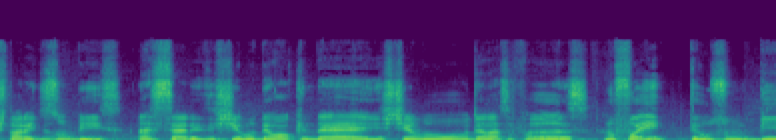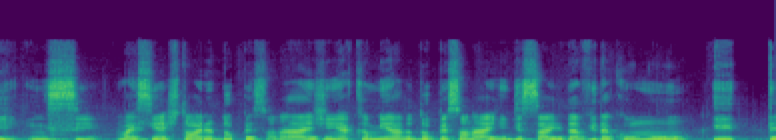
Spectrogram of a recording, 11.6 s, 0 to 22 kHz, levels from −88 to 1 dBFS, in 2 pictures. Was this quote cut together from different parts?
no; 0 cuts

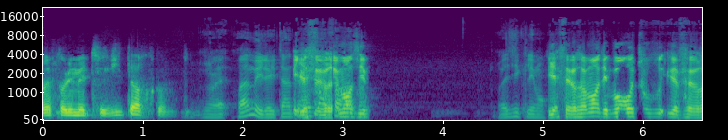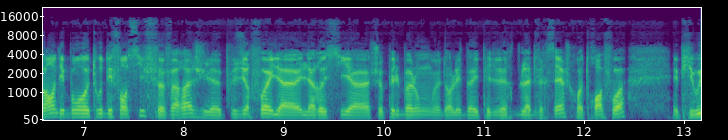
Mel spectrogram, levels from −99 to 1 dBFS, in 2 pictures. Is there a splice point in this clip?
no; 0 cuts

